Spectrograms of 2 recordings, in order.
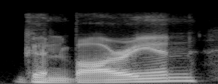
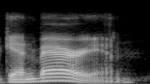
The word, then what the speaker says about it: Ghanbarian: is from Iran, and the proper, I guess, like Persian pronunciation would be more like Ghanbarian. But the twist on all of that is I'm from Long Island. So it's always just been Ghanbarian.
